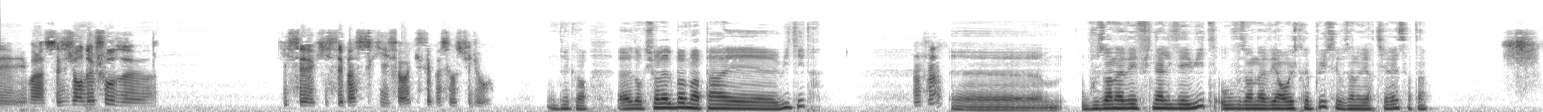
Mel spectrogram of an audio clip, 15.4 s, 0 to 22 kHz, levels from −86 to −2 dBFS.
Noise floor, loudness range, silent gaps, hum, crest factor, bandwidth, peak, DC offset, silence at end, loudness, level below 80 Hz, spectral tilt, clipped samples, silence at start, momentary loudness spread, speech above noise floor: -63 dBFS; 5 LU; none; none; 20 dB; 10.5 kHz; -4 dBFS; under 0.1%; 0.05 s; -24 LUFS; -54 dBFS; -5.5 dB/octave; under 0.1%; 0 s; 14 LU; 39 dB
